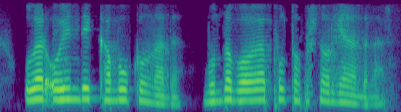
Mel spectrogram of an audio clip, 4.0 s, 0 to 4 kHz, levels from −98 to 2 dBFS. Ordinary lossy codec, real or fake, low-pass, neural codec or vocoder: AAC, 16 kbps; real; 3.6 kHz; none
